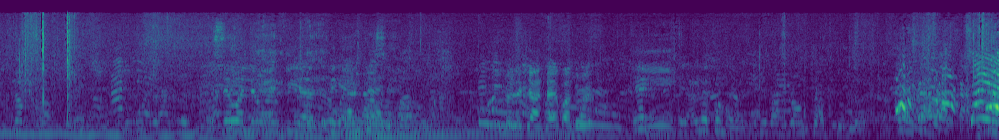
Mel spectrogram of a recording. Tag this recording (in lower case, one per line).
speech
